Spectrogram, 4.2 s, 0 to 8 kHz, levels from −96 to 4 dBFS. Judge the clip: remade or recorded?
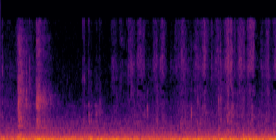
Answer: remade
